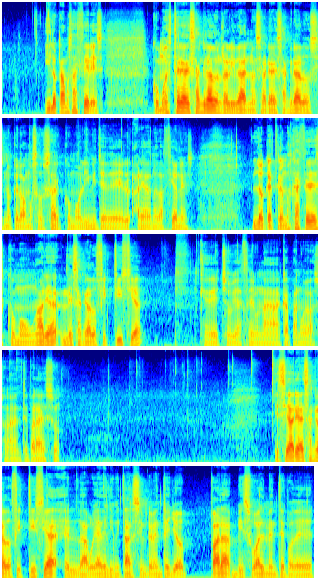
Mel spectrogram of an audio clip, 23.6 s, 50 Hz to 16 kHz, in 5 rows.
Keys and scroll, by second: 15.5-17.7 typing, 18.3 Return.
